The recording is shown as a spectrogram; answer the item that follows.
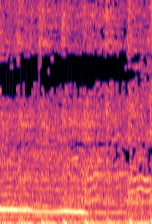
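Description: Live country band playing loud through a festival PA, heavy in the bass, with a voice holding one long sung note that slides down and ends about a second and a half in.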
